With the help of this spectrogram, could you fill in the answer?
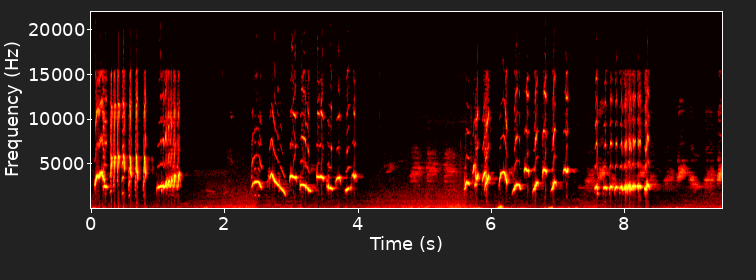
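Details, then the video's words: White-rumped shama song played as a lure to provoke other birds to sing and for tutoring: varied slurred whistles and rapid chattering phrases, with quiet pauses between bursts. "Pancingan Murai Batu Langsung Nyaut Auto Bunyi Cpt Gacor Full Isian Buat Masteran Suara Burung Murai"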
